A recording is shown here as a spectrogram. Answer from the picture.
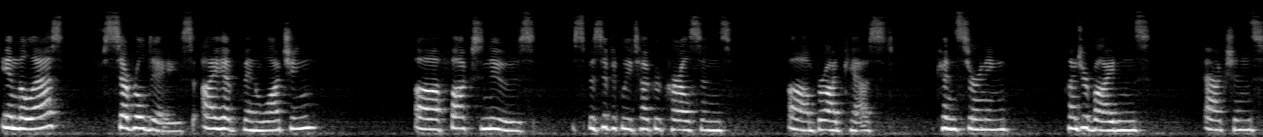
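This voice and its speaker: A woman with a Western Pennsylvania accent, high-pitched, with long and frequent pauses. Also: fairly slow pace. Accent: Western Pennsylvania American. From Pennsylvania, USA. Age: 60s. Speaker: retired music teacher. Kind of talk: personal political monologue to camera.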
